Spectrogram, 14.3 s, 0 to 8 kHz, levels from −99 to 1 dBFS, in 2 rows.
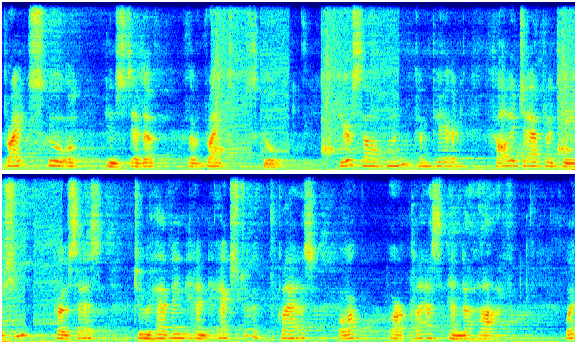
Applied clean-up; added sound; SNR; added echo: none; Drill; 11 dB; reverberation time 1.8 s.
